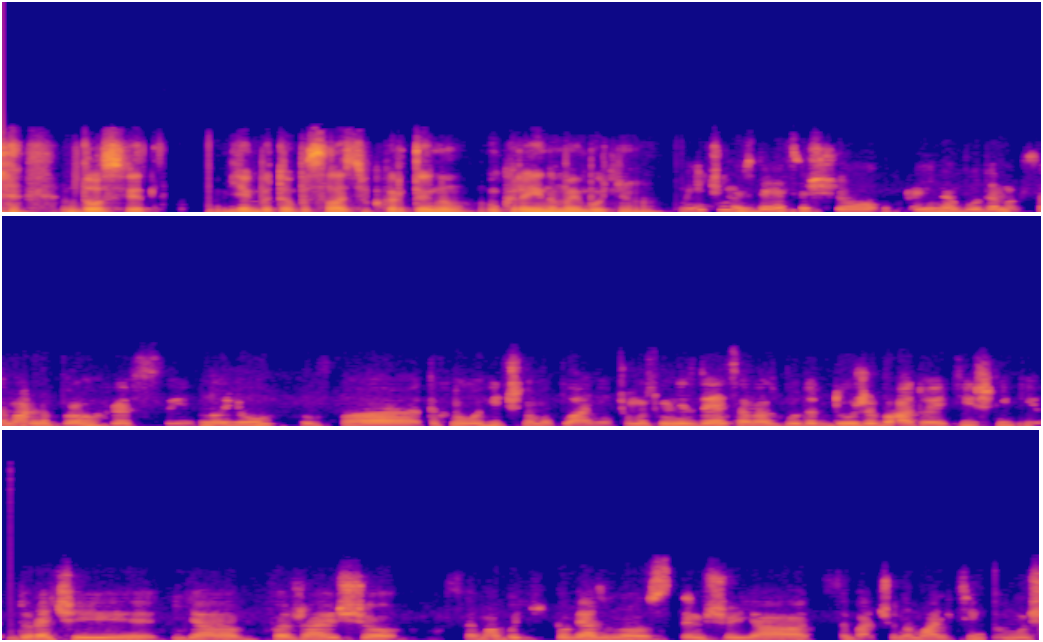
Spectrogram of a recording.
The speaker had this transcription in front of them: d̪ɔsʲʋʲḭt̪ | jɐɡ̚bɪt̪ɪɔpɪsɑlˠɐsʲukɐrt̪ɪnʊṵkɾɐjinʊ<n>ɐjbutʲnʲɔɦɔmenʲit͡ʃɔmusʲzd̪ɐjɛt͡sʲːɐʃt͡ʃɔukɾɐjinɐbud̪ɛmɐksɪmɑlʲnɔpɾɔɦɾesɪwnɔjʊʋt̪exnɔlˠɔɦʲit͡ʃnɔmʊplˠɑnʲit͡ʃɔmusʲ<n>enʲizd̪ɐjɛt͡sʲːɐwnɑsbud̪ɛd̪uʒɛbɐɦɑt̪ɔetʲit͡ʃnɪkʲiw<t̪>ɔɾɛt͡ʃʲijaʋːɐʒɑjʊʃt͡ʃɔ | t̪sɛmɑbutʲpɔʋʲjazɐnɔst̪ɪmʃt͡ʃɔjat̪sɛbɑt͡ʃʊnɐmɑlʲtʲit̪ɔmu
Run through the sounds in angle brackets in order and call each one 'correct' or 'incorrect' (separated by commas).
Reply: incorrect, incorrect, incorrect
